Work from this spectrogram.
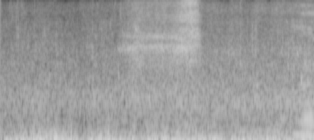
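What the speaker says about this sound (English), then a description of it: "I'd say that wind's really got up now." Strong cold wind gusting over a lake, a steady broadband rush with buffeting against the microphone, close and loud throughout, with no talking.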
